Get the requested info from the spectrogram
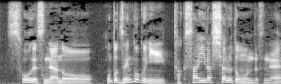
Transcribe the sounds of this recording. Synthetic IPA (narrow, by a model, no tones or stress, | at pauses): so̞ːd̪e̞sɨne̞ano̞hont̪o̞zẽ̞ŋko̞k̬ɯ̟ɲ̟it̪akɯ̥sãɰ̃iɾaɕːaɾɯ̟t̪o̞ːmo̞ɯ̃nd̪e̞sɨne̞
